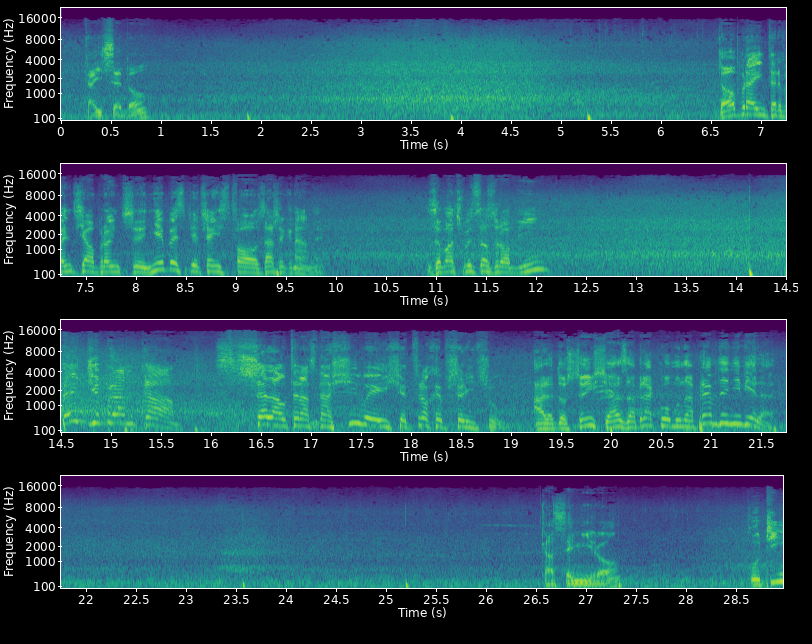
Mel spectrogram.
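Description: A large crowd roars and swells in a stadium.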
